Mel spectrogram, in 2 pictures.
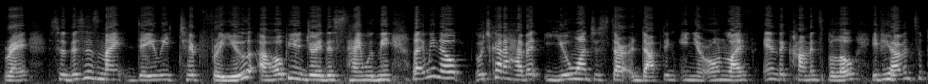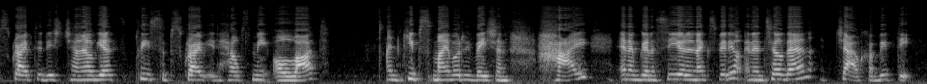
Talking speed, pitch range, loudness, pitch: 235 wpm, 200-235 Hz, -20 LUFS, 215 Hz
